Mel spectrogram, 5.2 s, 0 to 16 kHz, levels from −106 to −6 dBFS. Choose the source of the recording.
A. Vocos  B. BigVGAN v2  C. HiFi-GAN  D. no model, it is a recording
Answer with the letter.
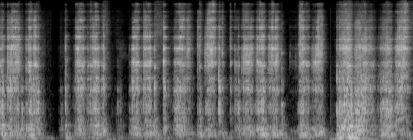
B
